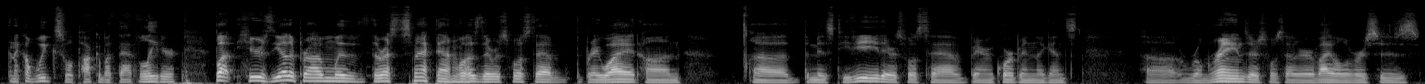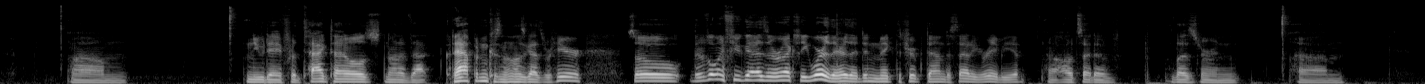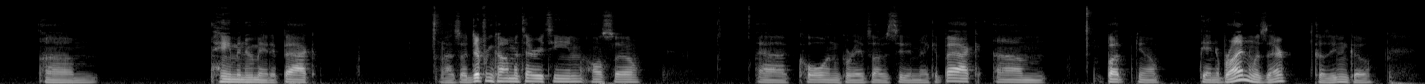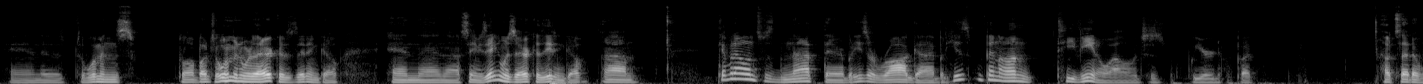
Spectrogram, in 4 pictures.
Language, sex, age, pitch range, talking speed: English, male, 20-39, 100-130 Hz, 195 wpm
